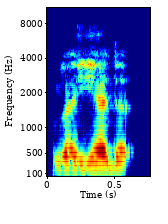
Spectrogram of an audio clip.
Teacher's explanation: D harfi cezim almış. Kalkale tecviti var. Birazcık vurguluyoruz.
